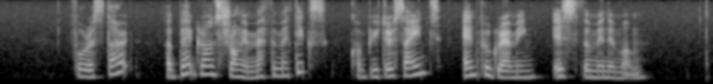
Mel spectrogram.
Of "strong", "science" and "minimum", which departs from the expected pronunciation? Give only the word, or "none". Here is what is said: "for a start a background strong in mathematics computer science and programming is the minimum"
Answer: none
